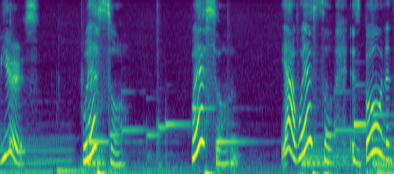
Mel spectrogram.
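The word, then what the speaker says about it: hueso: You don't really pronounce the H in Spanish. Gosh, now I'm getting self-conscious. I haven't said I haven't said this word in 5 years. Wesso.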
